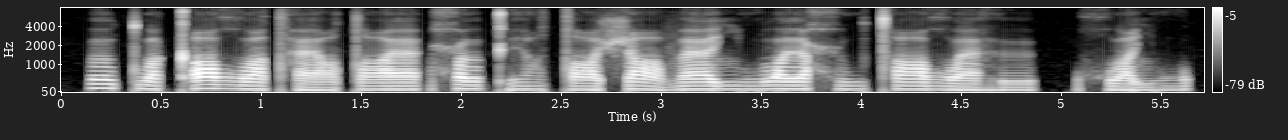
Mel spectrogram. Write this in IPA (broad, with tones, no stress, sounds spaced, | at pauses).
ɵ˦ tʷ ɑ˧ kʼ ɑ˦ ʁʷ ɑ˧ tʰ æ˨ tˤ æ˦ | ħ ɵ˧ kʼ e̤˧ tˤ œ˨ ʃ ɑ˦˨ v æ˦ ʎ ṳ˦ lˠ e˦ ħ ṳ˦ tʰ ɑ˦ ʁʷ æ˧ ɦ ʉ˧ | χʷ ɑ˨ ʎ o̤˧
